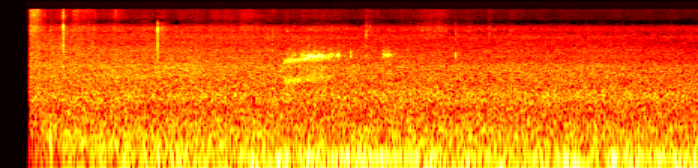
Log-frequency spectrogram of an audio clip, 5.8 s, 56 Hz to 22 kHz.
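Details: A dense chorus of Pacific chorus frogs, many overlapping croaks merging into a steady rattling roar, recorded 9 March 2024 at Mill Creek, Washington.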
